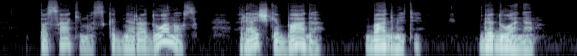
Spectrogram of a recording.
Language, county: Lithuanian, Kaunas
